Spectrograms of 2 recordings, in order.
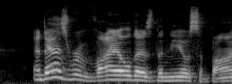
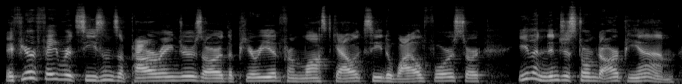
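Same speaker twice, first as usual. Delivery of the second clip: ordinary delivery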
